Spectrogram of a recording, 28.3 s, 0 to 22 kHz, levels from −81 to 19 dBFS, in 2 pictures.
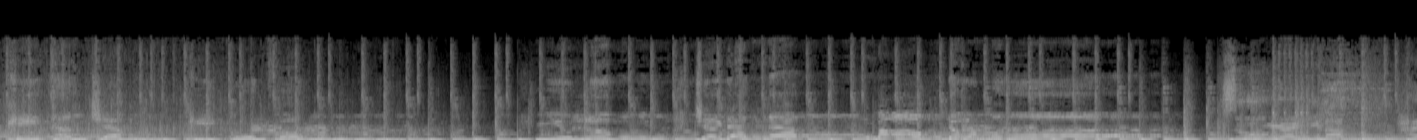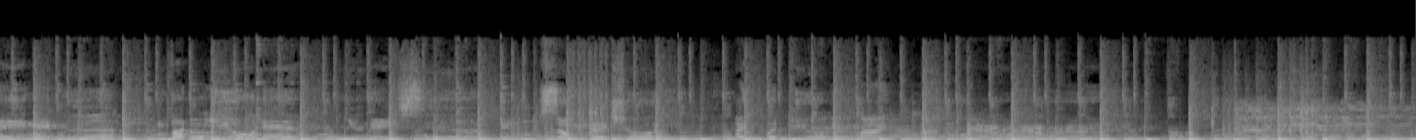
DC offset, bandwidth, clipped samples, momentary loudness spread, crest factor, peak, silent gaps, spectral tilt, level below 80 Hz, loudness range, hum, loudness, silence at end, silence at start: under 0.1%; 16.5 kHz; under 0.1%; 3 LU; 12 dB; 0 dBFS; none; -5 dB/octave; -18 dBFS; 2 LU; none; -15 LUFS; 0 s; 0 s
